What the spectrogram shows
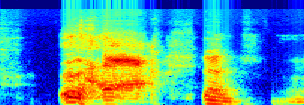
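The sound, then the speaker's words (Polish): A person clears their throat in a couple of rough, strained bursts, holding back a cough, followed by a brief pause and a faint vocal sound. “na kaszel mi się zbiera.”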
